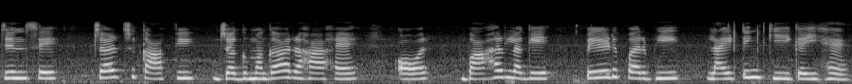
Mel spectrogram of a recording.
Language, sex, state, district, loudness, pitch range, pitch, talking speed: Hindi, male, Madhya Pradesh, Katni, -14 LUFS, 260-290 Hz, 275 Hz, 115 wpm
